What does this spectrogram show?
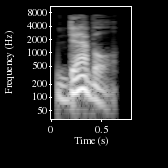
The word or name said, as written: dabble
